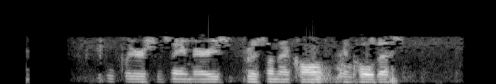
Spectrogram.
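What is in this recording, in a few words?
Fire Dispatch, scanner audio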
